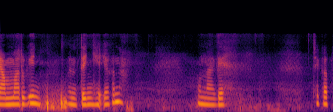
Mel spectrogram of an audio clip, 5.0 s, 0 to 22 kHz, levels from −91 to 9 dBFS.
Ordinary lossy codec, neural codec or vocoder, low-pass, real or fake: none; codec, 24 kHz, 0.9 kbps, DualCodec; 7.2 kHz; fake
